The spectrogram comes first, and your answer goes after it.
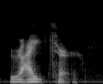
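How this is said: The middle T is clearly pronounced.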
